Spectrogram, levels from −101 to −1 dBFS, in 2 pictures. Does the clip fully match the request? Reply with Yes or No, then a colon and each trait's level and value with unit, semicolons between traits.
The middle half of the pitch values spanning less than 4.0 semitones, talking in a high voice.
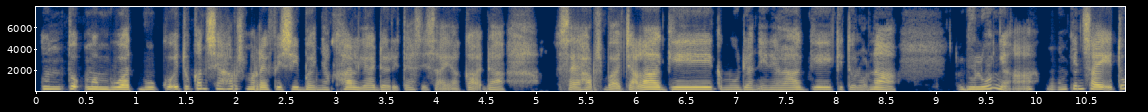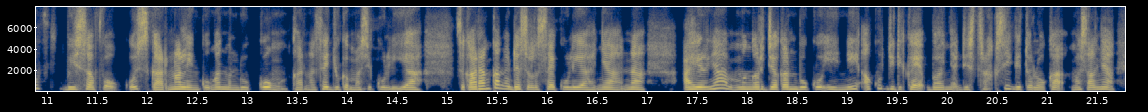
Yes: narrow, 2.4 semitones; high, 200 Hz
